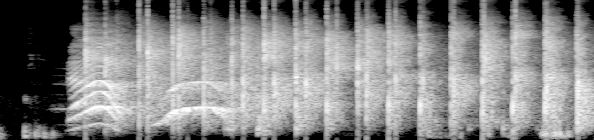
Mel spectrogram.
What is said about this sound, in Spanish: Y pues pues bueno, un saludo a todos nuestros compañeros y amigos que nos están viendo esta noche y por favor disfrutemos con un aplauso.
